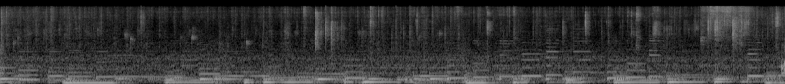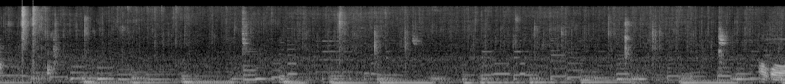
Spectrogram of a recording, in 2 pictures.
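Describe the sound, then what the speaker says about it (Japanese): Summer vegetables pan-roasting in a pot of leftover oil for a coconut chicken curry, giving a steady, loud sizzle and crackle with occasional sharper spits and stirring, no voices. "でこのちょうどよく残った油でこの夏野菜です。"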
